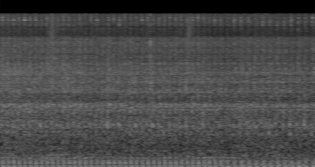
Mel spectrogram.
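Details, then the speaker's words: Honda Tiger New single-cylinder engine after repairing the broken timing chain tensioner and worn valve rockers behind the rough engine noise: it idles evenly at about three beats a second with no knock or chain rattle. "Oke jadi Inilah hasil dari memperbaiki Tensioner rantai taiming yang suaranya kasar tersebut,"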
